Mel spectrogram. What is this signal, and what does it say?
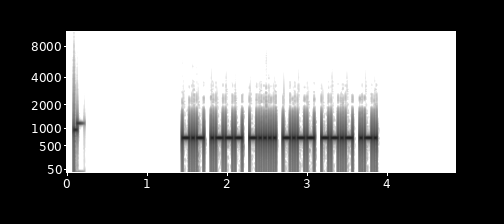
Morse code, heard as a keyed tone, about 39 wpm, 700 Hz. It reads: KJ6YQR
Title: USA Call Signs 40wpm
